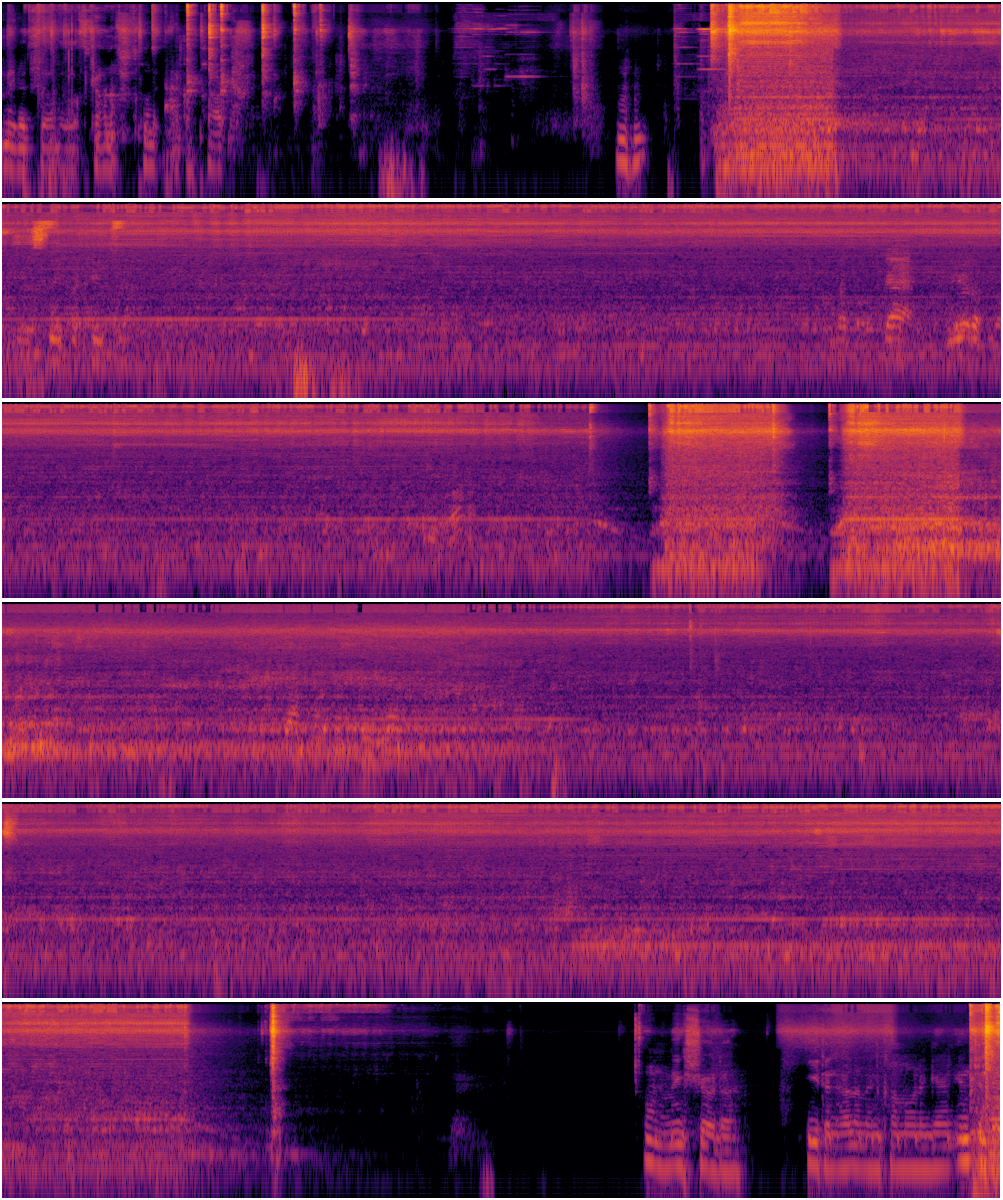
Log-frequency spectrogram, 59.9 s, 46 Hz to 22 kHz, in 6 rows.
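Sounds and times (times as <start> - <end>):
clothes dryer running: 7.1 - 53.0, 59.6 - 59.9
sharp click: 52.6 - 53.0.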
